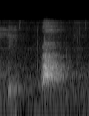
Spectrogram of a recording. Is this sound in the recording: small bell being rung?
no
